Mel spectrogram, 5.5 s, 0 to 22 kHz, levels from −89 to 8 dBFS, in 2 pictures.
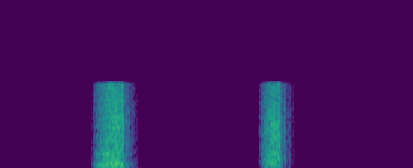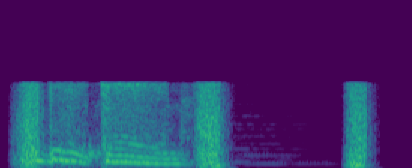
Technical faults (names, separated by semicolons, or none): aliasing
